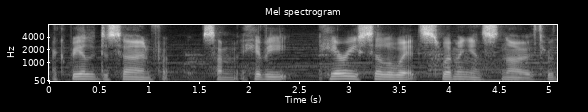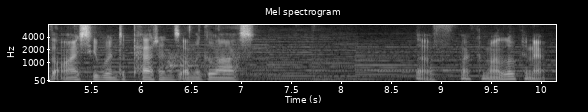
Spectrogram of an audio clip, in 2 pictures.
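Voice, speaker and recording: A man's voice: mid-range voice, steady tone, moderate pace, gravelly, a little mellow. A man reading a visual novel aloud as dramatic narration, with small stumbles here and there. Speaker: gaming channel host reading the game aloud. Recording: music behind the voice. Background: game music.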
